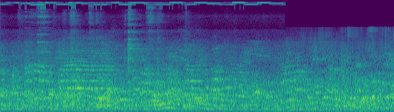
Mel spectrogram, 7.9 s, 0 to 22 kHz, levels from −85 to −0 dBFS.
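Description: A recording of everyday sounds that's clean up to about 5.7 s, when a call bitrate drop kicks in and holds right to the end. The top end collapses, with the audio band shrinking from around 20 kHz to 8 kHz, so everything turns muffled and a bit rough and watery. It sits at its worst for roughly the last 2.1 s. That's the encoder being starved of bits after the bandwidth estimate fell, consistent with a drop from something like 64 kbps to about 12 kbps.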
